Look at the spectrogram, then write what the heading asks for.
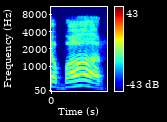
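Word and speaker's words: ܒܬܪ: وكذلك بار، شوف بار، ايوه. تاء ما تلفظ، هي بالأصل باثر بالقديم، بس ما نلفظها، بار، بار، بار، وتعني بعد، بعد.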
